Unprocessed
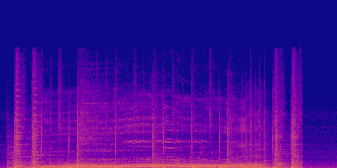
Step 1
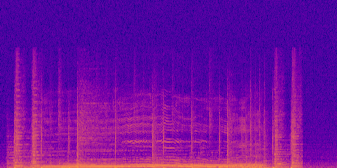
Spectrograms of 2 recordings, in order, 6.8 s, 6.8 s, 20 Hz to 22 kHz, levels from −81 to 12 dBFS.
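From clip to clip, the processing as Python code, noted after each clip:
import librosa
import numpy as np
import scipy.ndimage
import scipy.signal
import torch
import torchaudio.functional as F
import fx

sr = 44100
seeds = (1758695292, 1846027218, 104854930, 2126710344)

y = scipy.signal.sosfilt(scipy.signal.butter(2, 98.0, 'highpass', fs=sr, output='sos'), x)
y = fx.quant_dither(y, sr, seeds[0], bits=10, dither='triangular')
y = y * librosa.db_to_amplitude(7.5)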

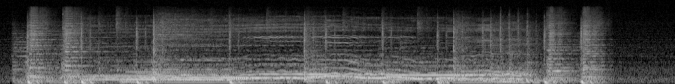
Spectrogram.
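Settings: y = x + 10.0 ** (-9.5 / 20.0) * np.pad(x, (int(87 * sr / 1000.0), 0))[:len(x)]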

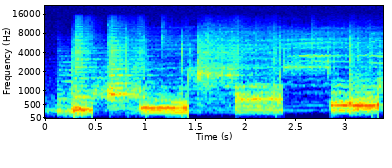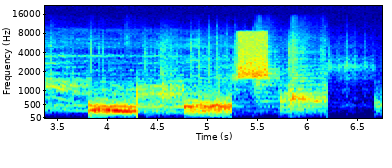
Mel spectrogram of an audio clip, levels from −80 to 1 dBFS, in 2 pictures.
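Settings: y = fx.reverse_delay_fb(x, sr, ms=648, feedback_pct=52, wet_db=-8)
y = fx.spec_paint(y, sr, seeds[1], shape='noise', start_s=5.29, length_s=0.31, low_hz=1600.0, high_hz=8600.0, level_db=-13.0)
y = fx.filter_held_highpass(y, sr, hz=2.1, low_hz=290.0, high_hz=2300.0)
y = y * librosa.db_to_amplitude(-3.5)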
